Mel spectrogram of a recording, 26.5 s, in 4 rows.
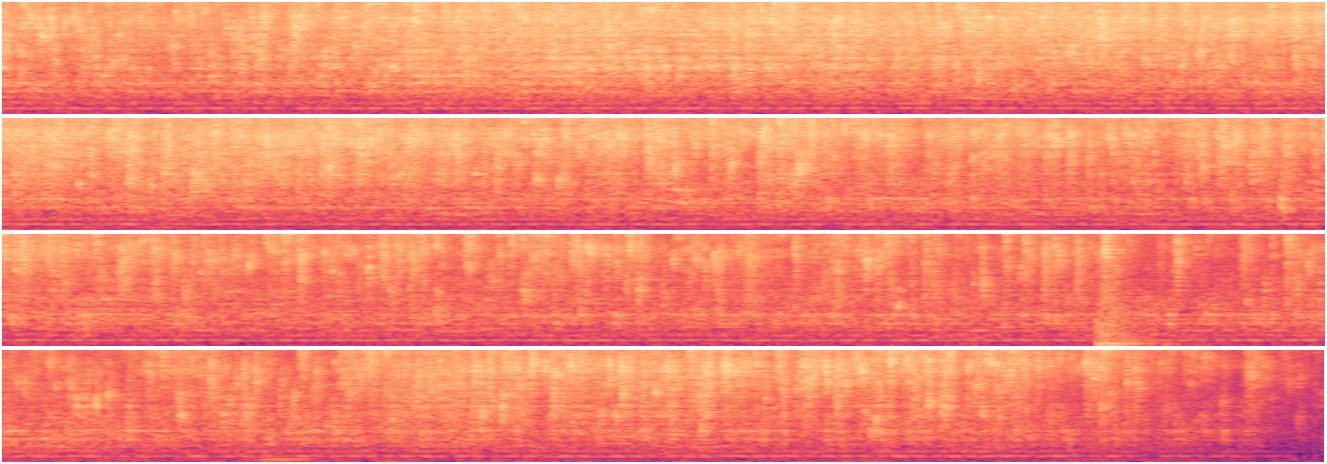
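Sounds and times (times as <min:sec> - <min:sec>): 
croquetas frying: 0:00.0 - 0:26.4.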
